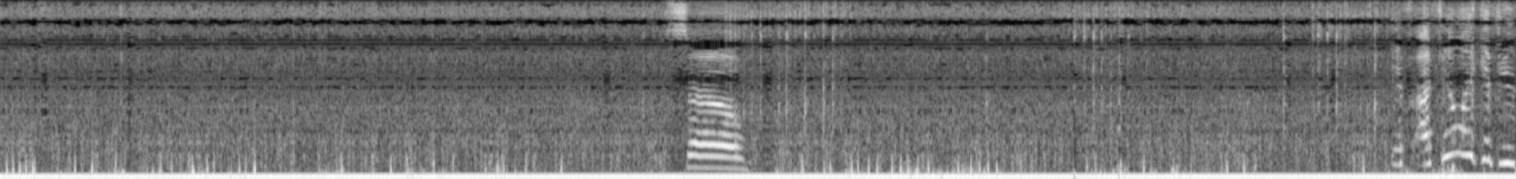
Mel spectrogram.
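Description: A wood burning tool's hot tip is drawn through plastic deco mesh on a cutting mat, giving faint, irregular scratchy crackles as it melts a cut line. Under it runs a loud, steady low hum, and a brief vocal sound comes about seven seconds in.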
